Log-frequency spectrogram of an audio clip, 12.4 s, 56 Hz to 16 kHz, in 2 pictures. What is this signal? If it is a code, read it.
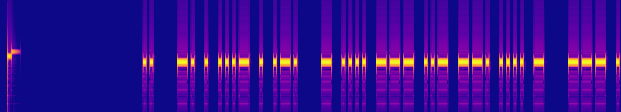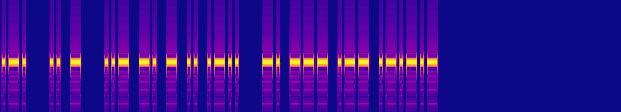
Morse code, heard as a keyed tone, about 34 wpm, 700 Hz. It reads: I NEVER THOUGHT OF IT UNTIL NOW.
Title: Sentences from Top 1000 Words - Review Part 1 - 35wpm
